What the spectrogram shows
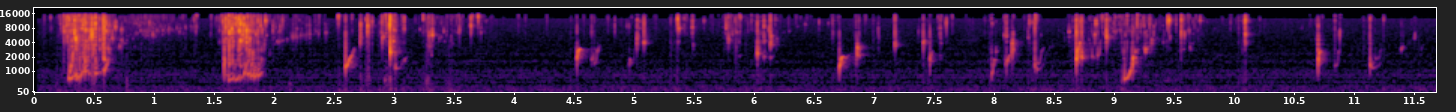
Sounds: liquid, pour, dribble, drip

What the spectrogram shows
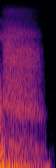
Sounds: respiratory sounds, breathing

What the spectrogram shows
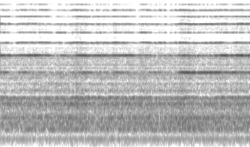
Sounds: bowed string instrument, music, musical instrument

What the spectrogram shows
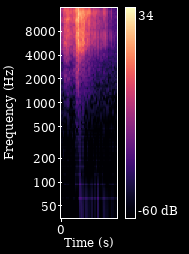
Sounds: musical instrument, music, rattle (instrument), percussion

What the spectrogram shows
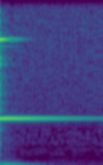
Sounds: bell, mallet percussion, xylophone, percussion, music, musical instrument

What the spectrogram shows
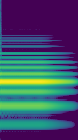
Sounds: music, musical instrument, keyboard (musical), piano

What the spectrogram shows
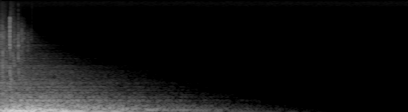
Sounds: explosion

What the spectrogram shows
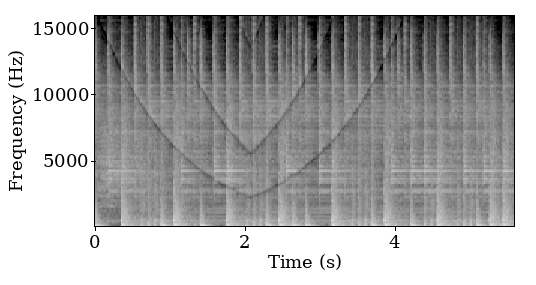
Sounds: musical instrument, music, percussion, drum kit, drum

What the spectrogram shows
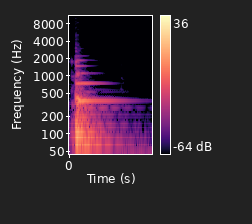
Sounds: music, bowed string instrument, musical instrument

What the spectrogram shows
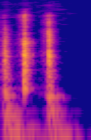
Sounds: motor vehicle (road), vehicle, car

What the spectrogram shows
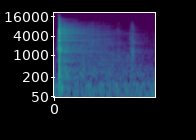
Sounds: fire

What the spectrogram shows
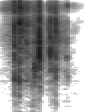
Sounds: chewing

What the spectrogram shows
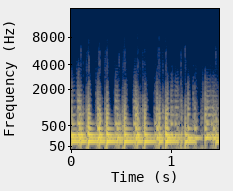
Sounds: guitar, musical instrument, music, plucked string instrument, strum

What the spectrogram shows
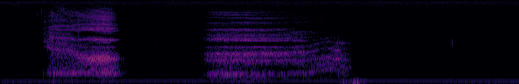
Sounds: human voice

